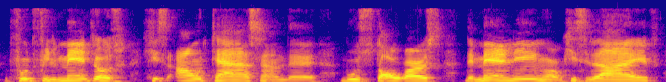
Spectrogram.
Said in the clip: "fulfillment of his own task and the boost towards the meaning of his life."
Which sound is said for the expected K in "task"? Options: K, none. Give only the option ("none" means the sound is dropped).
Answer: none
